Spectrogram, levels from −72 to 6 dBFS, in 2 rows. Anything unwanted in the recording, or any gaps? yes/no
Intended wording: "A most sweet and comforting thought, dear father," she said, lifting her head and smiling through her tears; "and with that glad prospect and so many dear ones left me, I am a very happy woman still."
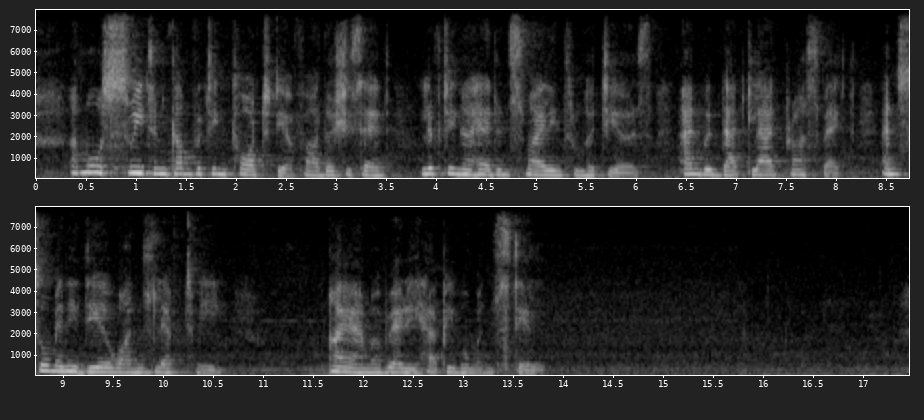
no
